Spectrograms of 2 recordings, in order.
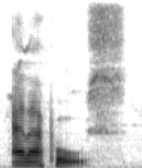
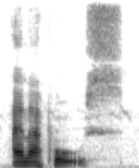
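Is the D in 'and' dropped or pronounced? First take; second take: dropped; dropped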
